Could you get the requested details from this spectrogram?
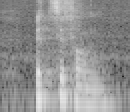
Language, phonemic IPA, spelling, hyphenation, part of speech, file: German, /bəˈtsɪfɐn/, beziffern, be‧zif‧fern, verb, De-beziffern.ogg
- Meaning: 1. to estimate 2. to number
